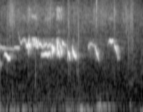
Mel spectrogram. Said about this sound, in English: It's a Townsend's solitaire. Yeah, it's right in that cottonwood tree. It's a gray bird. It has faintly like highlighted wing bars. It's a type of thrush. Sometimes they make this really beautiful warbling call. Yeah.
